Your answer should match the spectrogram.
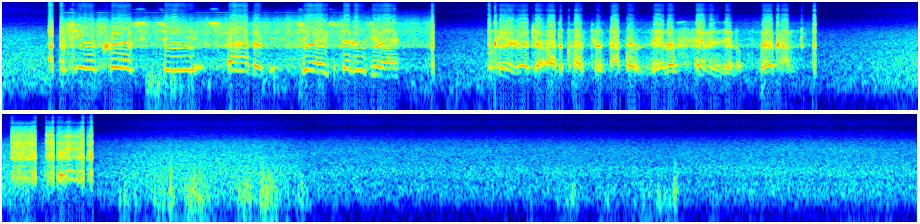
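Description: Marine VHF radio traffic: three bursts of thin, clipped radio speech that start and stop abruptly over the first ten seconds, then only a steady hiss of wind and surf.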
